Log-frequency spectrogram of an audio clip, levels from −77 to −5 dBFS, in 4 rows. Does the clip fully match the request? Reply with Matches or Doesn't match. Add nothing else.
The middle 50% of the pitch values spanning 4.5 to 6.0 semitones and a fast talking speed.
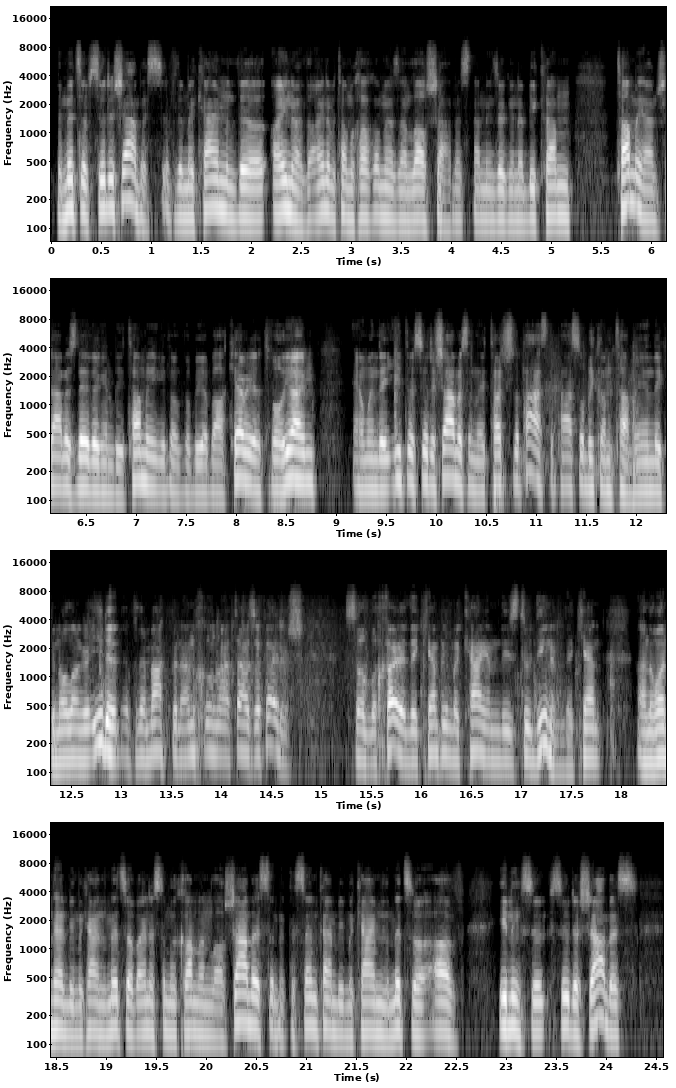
Doesn't match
